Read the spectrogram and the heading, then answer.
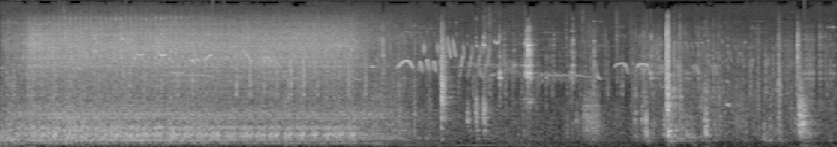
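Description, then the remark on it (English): A car rumbles steadily along a rough dirt track in green grassy hills, dust clouding up behind it, with a gritty, crunching texture for about five seconds, then the engine noise drops away, leaving sparse clicks and faint high chirps. “The car is now passing along a track in the green grassy hills, dust clouding up behind it.”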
